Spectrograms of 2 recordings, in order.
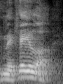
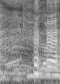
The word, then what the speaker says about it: Nachela: Like, my name is Nachela. It's not Nachela.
